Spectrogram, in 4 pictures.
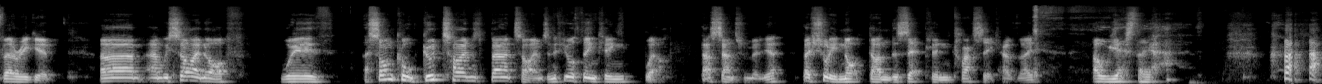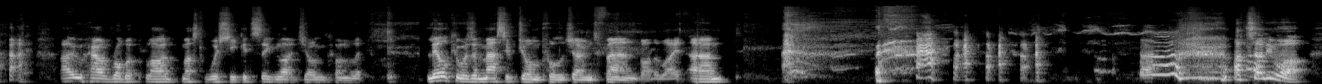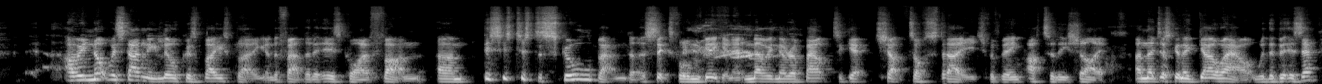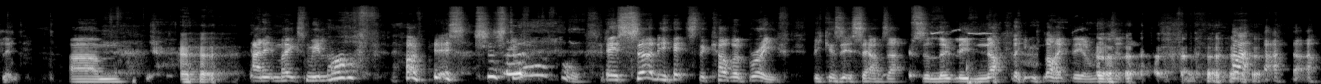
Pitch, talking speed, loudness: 145 Hz, 160 wpm, -17 LUFS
